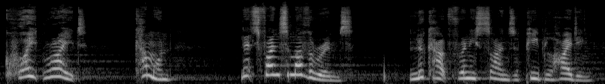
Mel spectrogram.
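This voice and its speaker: A woman playing a bossy, sensible schoolboy gang leader with a brisk, commanding manner in a children's audio drama. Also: high voice, big pitch swings, in a large hall, a little hiss or hum. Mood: commanding, wary.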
